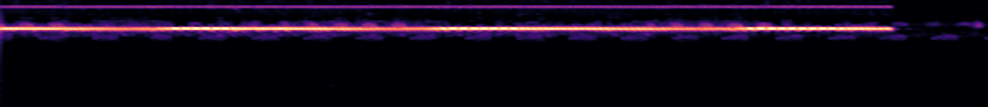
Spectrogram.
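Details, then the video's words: Insects in a nature sound recording: a loud, steady high-pitched continuous trill with faint pulsing, ending abruptly just before the close, leaving near silence. "the sound of insects"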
